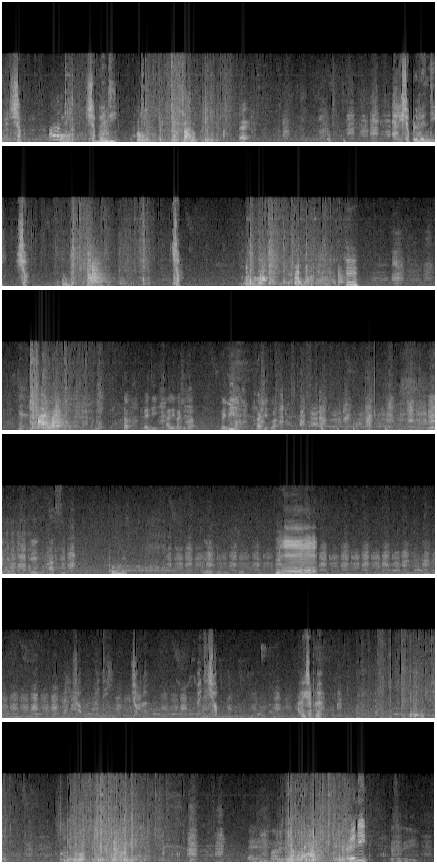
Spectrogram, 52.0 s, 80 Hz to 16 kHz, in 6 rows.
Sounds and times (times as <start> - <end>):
Bleat: 31.4 - 32.3.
